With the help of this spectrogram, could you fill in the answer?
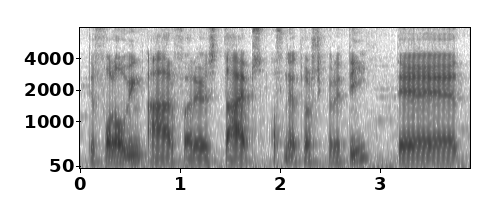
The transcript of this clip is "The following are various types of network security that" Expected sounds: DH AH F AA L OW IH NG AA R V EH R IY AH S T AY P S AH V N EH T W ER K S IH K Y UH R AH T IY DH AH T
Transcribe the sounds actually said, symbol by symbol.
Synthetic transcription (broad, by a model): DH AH F AA L OW IH NG AA R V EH R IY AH S T AY P S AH F N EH T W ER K S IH K Y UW R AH T IY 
